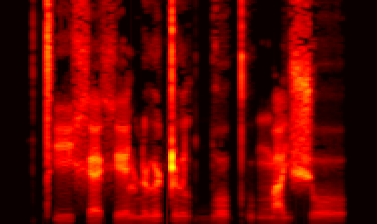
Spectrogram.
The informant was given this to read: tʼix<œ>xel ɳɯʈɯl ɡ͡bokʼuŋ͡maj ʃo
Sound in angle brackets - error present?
yes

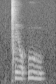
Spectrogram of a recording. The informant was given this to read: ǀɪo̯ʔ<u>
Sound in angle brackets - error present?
no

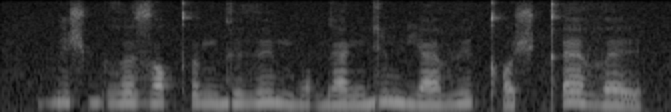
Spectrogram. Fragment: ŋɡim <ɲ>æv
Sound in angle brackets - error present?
yes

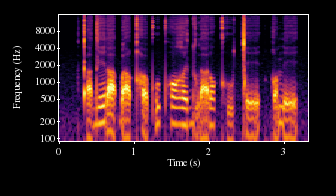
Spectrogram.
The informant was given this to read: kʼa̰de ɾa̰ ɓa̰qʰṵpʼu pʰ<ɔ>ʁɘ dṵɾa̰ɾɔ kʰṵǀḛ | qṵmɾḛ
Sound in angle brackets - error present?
no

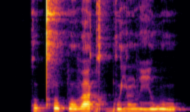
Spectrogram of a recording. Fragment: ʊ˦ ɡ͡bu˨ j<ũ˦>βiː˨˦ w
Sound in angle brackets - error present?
no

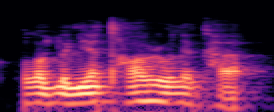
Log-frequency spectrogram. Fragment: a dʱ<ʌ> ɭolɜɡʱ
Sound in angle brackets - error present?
yes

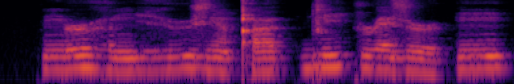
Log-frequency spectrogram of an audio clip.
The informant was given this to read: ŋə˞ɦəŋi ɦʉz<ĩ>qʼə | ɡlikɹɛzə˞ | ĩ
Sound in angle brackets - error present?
no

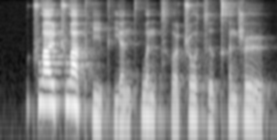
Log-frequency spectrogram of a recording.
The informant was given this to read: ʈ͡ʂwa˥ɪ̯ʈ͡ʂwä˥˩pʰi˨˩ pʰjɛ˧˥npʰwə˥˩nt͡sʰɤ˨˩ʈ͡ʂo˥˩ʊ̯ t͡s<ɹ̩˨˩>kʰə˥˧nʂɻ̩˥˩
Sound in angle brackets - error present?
no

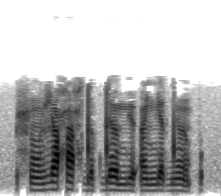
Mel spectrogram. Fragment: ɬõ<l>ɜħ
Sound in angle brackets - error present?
yes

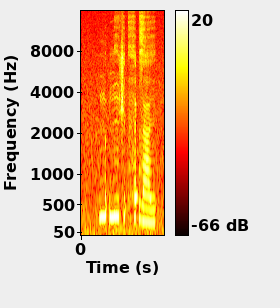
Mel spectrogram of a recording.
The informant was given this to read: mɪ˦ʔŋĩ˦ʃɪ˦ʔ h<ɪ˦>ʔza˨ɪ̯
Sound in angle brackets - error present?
yes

